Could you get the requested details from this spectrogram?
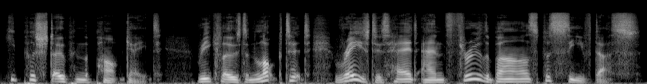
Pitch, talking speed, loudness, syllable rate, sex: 130 Hz, 175 wpm, -20 LUFS, 4.5 syllables/s, male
